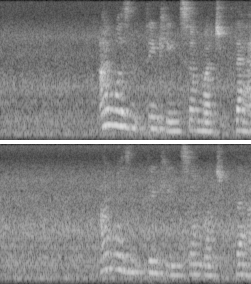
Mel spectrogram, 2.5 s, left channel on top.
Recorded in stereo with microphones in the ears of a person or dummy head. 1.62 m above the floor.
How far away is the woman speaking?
About 2 m.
